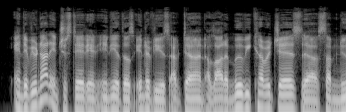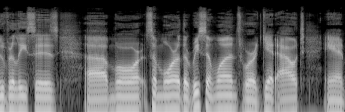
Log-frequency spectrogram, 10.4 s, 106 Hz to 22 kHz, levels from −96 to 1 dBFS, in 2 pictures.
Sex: male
